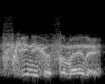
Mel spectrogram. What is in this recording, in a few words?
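Serbian aircraft damaged mood med, speech; War Thunder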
